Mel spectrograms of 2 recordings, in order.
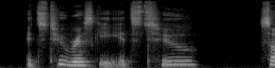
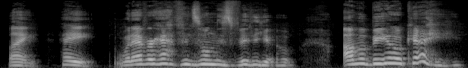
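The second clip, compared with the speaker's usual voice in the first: higher, louder, giggly reassurance; sing-song laughing self-pep talk; laughing playfully to herself, whatever happens; laughing mock bravado; 3 semitones higher, 8 dB louder than usual.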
